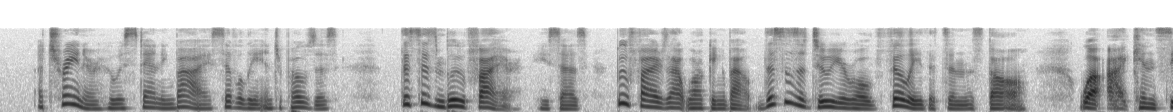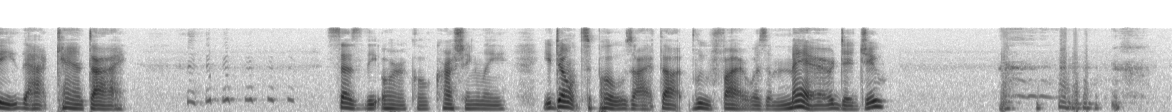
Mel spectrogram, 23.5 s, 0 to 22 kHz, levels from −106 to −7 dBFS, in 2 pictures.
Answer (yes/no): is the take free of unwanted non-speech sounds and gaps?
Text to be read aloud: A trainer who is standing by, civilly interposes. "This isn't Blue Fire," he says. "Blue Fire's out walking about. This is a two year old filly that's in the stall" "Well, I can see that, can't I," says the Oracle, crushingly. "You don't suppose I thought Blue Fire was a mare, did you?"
no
